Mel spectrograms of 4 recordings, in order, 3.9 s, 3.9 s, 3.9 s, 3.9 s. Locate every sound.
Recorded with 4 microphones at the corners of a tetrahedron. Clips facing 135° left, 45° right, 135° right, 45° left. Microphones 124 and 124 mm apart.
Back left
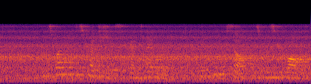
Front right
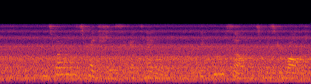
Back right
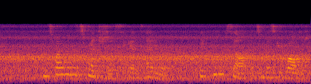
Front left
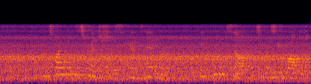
0.5 s a woman speaking: 75° right, 1.0 m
